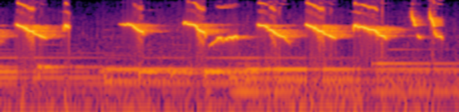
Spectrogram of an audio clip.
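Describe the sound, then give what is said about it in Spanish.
Cardinal songbird singing, a red crested male, in a string of about six loud whistled phrases, each sliding downward, separated by short gaps over a faint low steady background. “El pájaro cardenal es un pájaro cantor que habita en la Guajira. Tiene copete, el macho es de color rojo y la hembra de color arena con rojo. Escuchémoslo.”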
